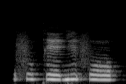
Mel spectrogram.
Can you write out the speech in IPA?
f u˨ k eː˨ ɡ ĩ˧ f o˨

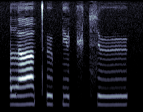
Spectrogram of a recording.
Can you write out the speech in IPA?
l ã t̪ʰ ʉ p ɾʲ ʉ t͡ʃ t͡s ʉː

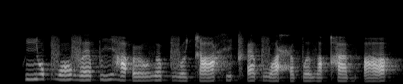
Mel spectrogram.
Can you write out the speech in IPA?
ɲ ɔ b v ɔ v ɛ p i ɦ ɑ ʔ ə˞ ʊ̯ ð ə˞ p v ə˞ c ɑ x i t͡sʼ æ p v ʌ ħ ʊ p ə ð ʌ qʰ ɛ b ʔ ɑ

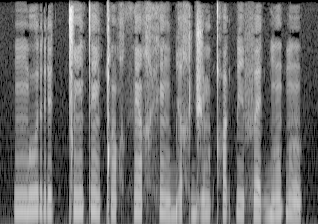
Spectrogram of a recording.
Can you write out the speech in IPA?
ŋ͡m u r y t ǀ ĩ t ẽ ǃ ũ χ θ ẽ χ x ẽ ɡ͡b i χ d͡ʒ y m qʰ ʉ k͡p i f ɛ ɡ͡b ũ ɓ ũ

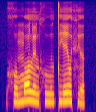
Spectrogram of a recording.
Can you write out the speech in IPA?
x o m ɔ l ʏ l x uː l t j e o̯ fʲ ə

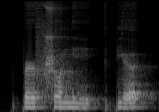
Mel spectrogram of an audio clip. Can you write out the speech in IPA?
p ə˞ f ʂ o n i | pʲ ə

